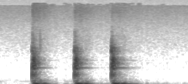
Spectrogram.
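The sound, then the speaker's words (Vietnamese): Three firm knocks on a door from outside, evenly spaced and loud, with nothing else heard between them. “Nhưng nó lại không được kéo dài thêm bởi cái tiếng gõ cửa vọng lại từ bên ngoài làm cho Huệ đã giật mình tỉnh giấc.”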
